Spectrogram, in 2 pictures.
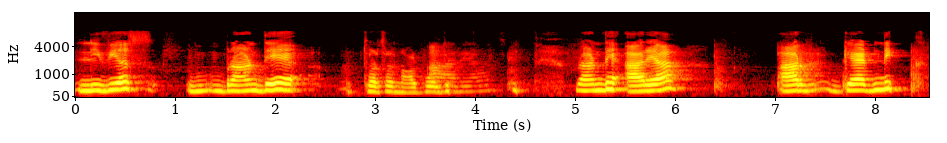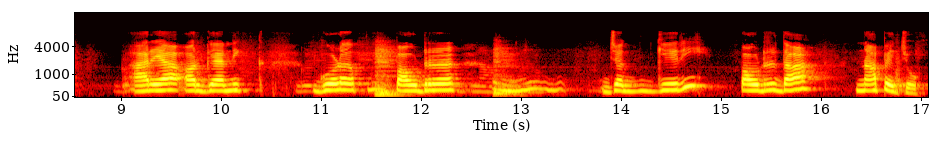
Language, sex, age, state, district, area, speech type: Punjabi, female, 60+, Punjab, Ludhiana, rural, read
